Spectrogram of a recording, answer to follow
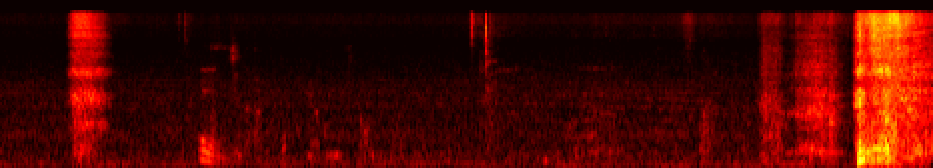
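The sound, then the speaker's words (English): A loud sneeze bursts out near the end after a short breathy buildup. An earlier, smaller puff and a few faint clicks break an otherwise quiet stretch. “Bless you.”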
